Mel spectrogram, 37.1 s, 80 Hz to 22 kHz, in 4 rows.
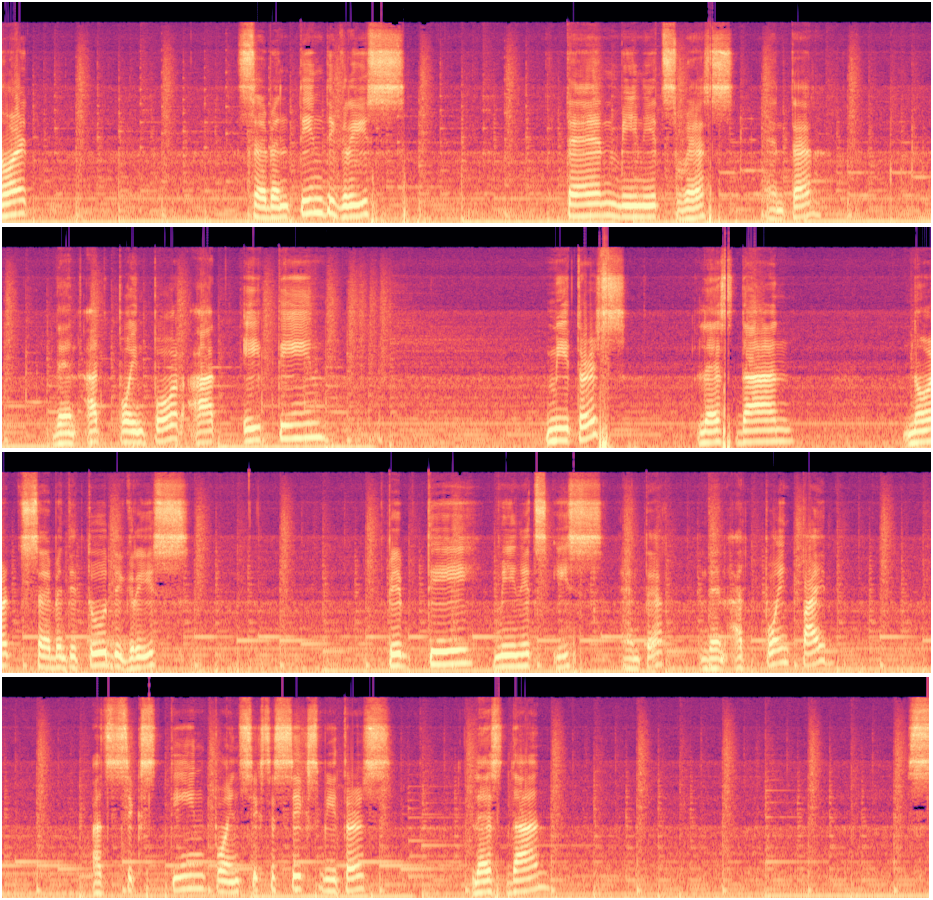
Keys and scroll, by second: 3.6-7.8 typing, 11.6-15.3 typing, 21.4-25.5 typing, 27.5-32.3 typing.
